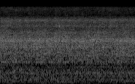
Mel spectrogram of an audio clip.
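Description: Garlic sautéing in a pan gives a soft, even hiss and crackle that holds steady for a brief moment, close and quiet with no talking.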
